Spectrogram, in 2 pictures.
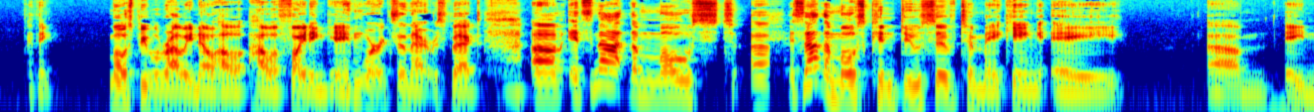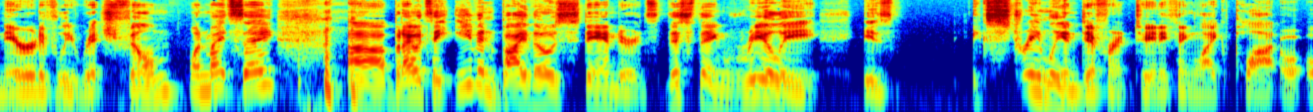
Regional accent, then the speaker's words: Chicago, Illinois, United States; I will say I laughed very hard as a Chicagoan, and I think other Chicagoans will as well

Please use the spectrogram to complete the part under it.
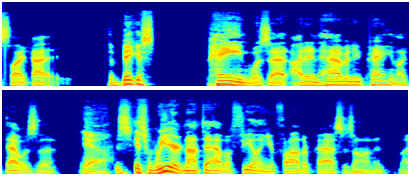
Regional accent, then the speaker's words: California, United States; Oh, 90. I'm from California. 20. No, we don't see that.

